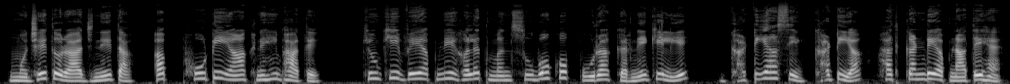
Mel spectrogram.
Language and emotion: Hindi, disgusted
